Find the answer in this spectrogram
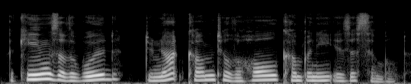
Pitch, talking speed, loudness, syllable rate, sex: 185 Hz, 205 wpm, -16 LUFS, 5.1 syllables/s, female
